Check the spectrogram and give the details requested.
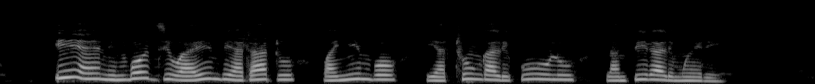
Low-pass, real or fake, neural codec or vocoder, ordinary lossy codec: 7.2 kHz; real; none; AAC, 48 kbps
